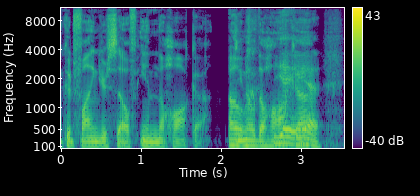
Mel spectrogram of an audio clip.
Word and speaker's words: haka: Is it pronounced haka? What do you say it as? The Haka? Yeah, I always thought the hacker. That's an English American thing, I think.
